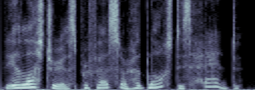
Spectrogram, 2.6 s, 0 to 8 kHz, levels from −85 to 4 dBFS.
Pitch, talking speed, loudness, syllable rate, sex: 235 Hz, 165 wpm, -19 LUFS, 4.6 syllables/s, female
